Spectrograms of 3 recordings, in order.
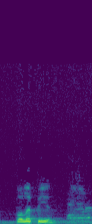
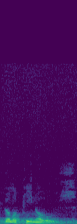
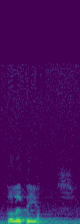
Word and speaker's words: Philippians: Notice the pronunciation of that, please. Philippians. Time Dr. Kearns announces a text from this, I think he's going to say Filipinos. Philippians.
